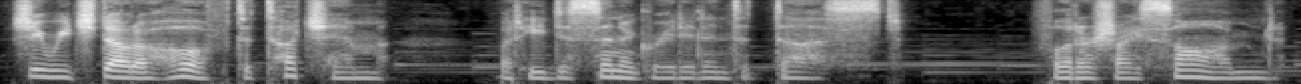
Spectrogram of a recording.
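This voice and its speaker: A woman reading a scripted story as narrator, in a measured, suspenseful, dramatic storytelling manner. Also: on the low side, steady tone. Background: music.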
